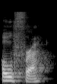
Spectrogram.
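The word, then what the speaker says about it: Oprah: So here's this pastor, Justin Bieber's pastor, and with Ofra. That's the pronunciation I use.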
